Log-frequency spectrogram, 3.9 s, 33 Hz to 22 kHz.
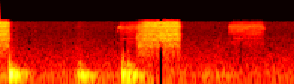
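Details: Thirteen-day-old barn owl chick at Théding, France, 20 July 2020, able to swallow prey whole: a loud, drawn-out rasping hiss followed by a softer, shorter one, preceded by several dull thumps.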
